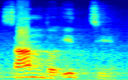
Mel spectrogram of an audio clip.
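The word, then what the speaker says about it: サンドイッチ: এখানে ছোট সু আছে তাই না? সান্দ ইচ্চি।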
